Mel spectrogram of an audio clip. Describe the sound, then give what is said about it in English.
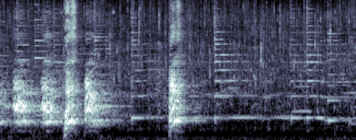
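Dogs bark at the Last Blossom in a quick cluster of four or five yaps, then a single sharp bark after a short pause, followed by a thin, high whining tone. “The dogs absolutely love it here. Isn't that right, boys?”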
